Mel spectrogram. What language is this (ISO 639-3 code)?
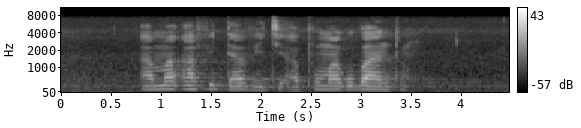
zul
